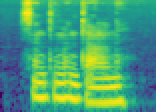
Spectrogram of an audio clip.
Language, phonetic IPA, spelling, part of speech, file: Polish, [ˌsɛ̃ntɨ̃mɛ̃nˈtalnɨ], sentymentalny, adjective, LL-Q809 (pol)-sentymentalny.wav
